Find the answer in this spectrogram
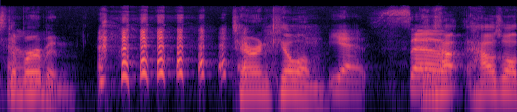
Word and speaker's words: Taran Killam: Taran Killam.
